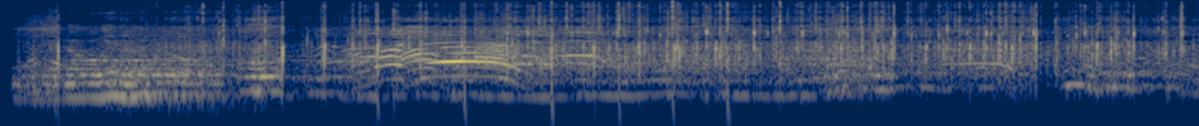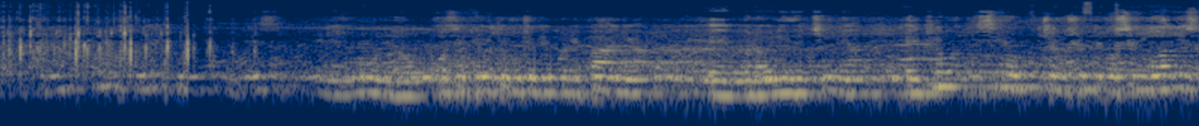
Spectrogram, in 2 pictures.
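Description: A large crowd sings and chants in the distant stands.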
